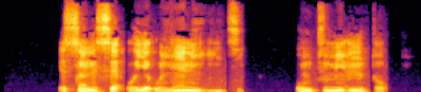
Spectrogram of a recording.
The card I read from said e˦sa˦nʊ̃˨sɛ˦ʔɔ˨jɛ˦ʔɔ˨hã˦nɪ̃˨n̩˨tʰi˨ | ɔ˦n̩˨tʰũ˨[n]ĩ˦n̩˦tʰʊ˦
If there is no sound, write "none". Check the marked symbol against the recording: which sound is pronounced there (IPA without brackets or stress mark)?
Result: m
